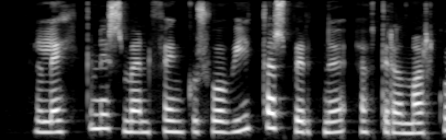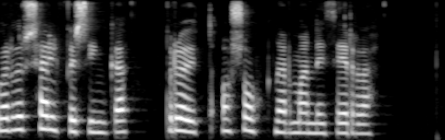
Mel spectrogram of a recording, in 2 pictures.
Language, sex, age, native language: Icelandic, female, 30-39, Icelandic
